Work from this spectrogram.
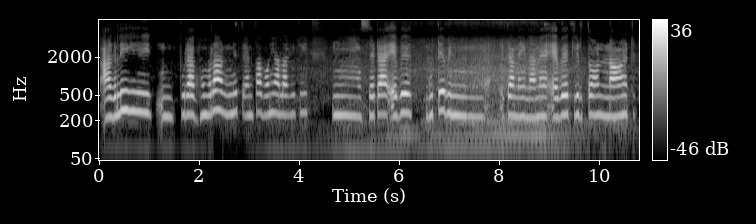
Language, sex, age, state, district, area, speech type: Odia, female, 45-60, Odisha, Kalahandi, rural, spontaneous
